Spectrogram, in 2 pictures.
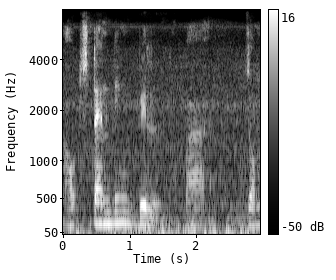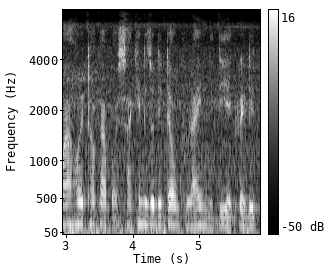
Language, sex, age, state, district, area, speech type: Assamese, male, 30-45, Assam, Goalpara, urban, spontaneous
